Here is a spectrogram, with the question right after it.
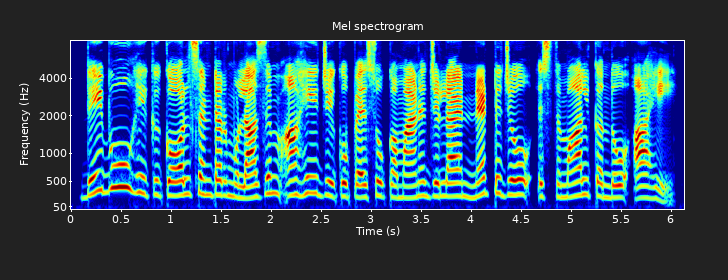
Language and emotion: Sindhi, neutral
